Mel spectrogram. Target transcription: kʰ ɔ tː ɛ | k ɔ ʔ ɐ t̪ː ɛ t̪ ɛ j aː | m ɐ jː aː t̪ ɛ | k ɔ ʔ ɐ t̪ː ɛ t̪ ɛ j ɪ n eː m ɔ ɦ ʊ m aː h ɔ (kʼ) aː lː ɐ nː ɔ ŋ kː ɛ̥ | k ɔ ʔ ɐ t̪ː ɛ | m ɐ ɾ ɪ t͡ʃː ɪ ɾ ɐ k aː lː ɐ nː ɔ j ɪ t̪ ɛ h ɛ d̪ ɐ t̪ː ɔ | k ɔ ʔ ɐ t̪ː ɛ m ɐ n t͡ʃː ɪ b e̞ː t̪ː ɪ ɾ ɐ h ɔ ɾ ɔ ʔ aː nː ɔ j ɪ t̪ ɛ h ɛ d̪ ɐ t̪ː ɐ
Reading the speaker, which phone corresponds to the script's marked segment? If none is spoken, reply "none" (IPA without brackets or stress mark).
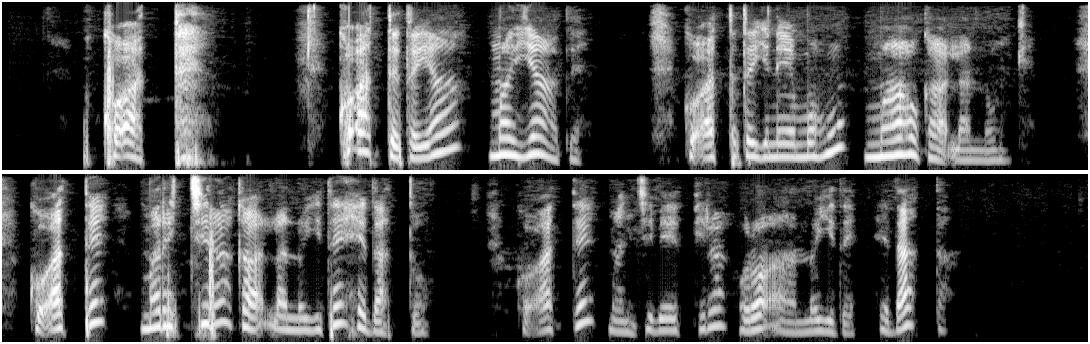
k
